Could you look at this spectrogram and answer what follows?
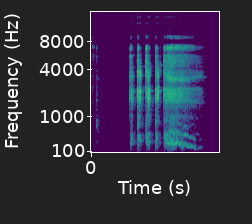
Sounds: Throat clearing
